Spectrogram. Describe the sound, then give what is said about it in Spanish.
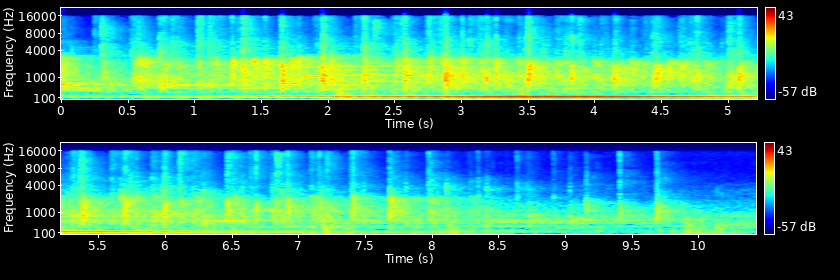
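An audience applauds God, a dense wash of many hands clapping that swells and then slowly thins out, with a steady low musical drone sustained underneath and no voices. “Dale un aplauso a Dios.”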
